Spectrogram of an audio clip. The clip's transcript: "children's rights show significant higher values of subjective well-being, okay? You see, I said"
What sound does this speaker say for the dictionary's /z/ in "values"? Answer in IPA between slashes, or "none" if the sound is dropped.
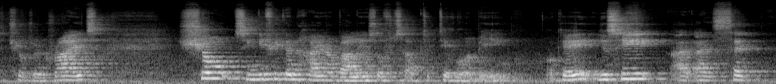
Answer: /s/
